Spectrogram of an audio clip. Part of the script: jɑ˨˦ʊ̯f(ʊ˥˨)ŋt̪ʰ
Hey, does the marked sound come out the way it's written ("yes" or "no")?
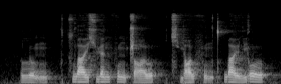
no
